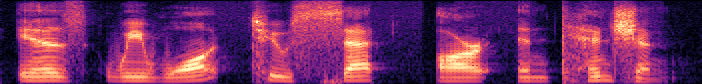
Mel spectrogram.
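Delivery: very slow, deliberate, every word laid down separately. Speaker stating one simple sentence about setting intention, very slow. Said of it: "I'm going to say this very slowly".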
